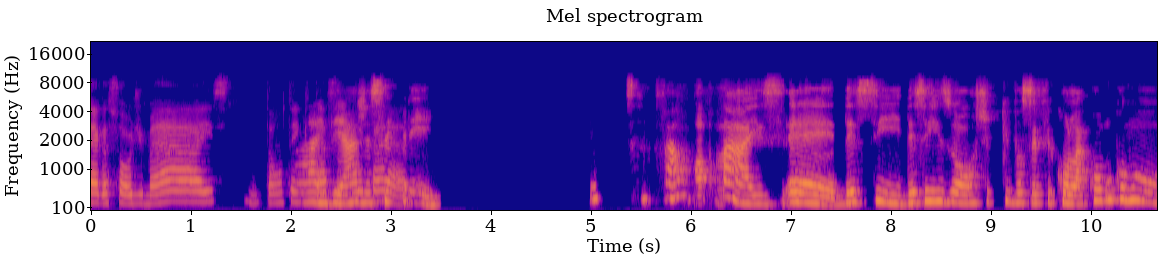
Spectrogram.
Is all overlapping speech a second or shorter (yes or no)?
no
